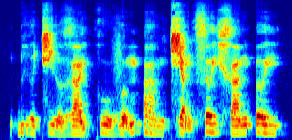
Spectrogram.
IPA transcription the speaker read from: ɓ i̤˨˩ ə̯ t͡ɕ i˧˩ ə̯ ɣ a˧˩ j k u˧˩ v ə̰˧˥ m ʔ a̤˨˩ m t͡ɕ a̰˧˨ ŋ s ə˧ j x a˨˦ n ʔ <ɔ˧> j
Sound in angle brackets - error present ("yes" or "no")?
yes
